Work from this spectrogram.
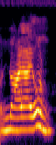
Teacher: এবং আরো যে ভিতর দিকে যেটা রয়েছে ওটাকে আমরা মূর্ধা বলি মূর্ধন্য উচ্চারণ করার সময় আমাদের জীব ভাঁজ হয়ে মূর্ধাকে স্পর্শ করছে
